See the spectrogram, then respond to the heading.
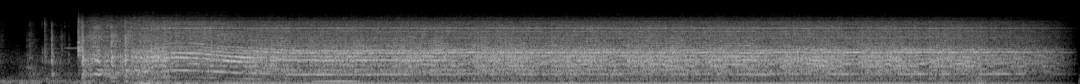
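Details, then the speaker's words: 2009 Honda Civic 1.8: engine cranks, fires and idles with a steady high whine first suspected as the power steering pump; listening at the alternator through an extension suggests its bearing. "So, we got the 2009 Honda Civ 1.8 engine and uh it's making weird noise. Weird noise which sounds like power steam pump."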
